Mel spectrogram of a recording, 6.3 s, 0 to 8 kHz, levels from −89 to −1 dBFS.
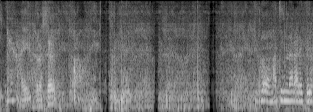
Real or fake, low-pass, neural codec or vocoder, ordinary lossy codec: fake; none; codec, 16 kHz, 4.8 kbps, FACodec; none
